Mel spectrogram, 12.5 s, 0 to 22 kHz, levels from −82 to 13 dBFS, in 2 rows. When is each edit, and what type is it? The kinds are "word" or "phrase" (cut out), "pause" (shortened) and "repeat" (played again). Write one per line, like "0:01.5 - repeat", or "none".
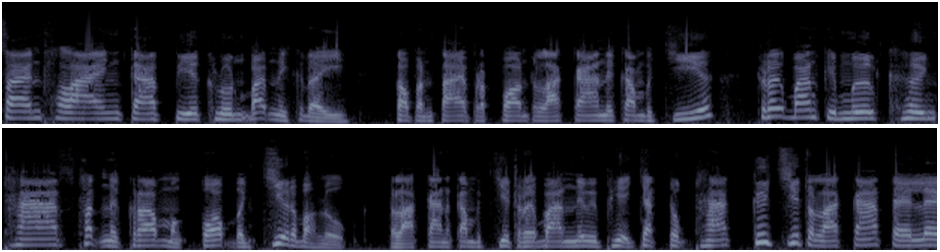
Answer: none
